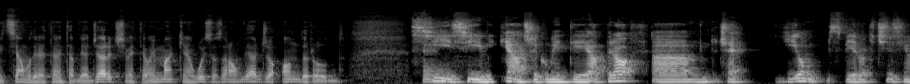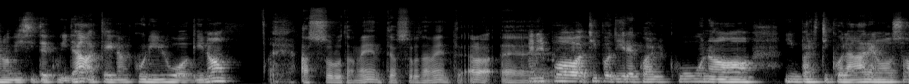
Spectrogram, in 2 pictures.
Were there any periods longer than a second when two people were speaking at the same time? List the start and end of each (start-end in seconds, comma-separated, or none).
none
